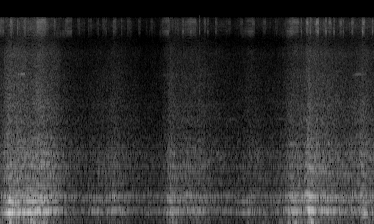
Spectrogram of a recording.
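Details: Swarm of honey bees being hived, giving a continuous droning buzz. The hum rises in loud surges near the start and again toward the end, with quieter stretches of buzzing between.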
